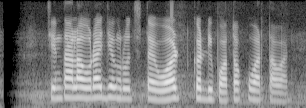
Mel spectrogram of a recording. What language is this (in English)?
Sundanese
